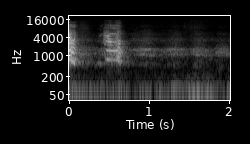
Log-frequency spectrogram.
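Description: Men laughing: a short burst of laughter at the start, then a single high, squealing cackle about half a second in, trailing off into quiet, breathy laughter.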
